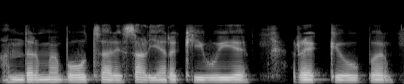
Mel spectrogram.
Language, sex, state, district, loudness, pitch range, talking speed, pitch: Hindi, male, Jharkhand, Deoghar, -18 LUFS, 105-110 Hz, 165 wpm, 105 Hz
